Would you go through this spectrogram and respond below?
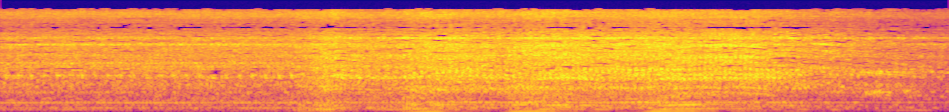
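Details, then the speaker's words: Car engine idling after tappet (valve clearance) adjustment: smooth, even idle with a brief rev rise and no valve tick or clatter. Before adjustment it ticked loudly and lacked pickup and power. "So sekarang ni TEC dah tak bunyi. Enjin still running."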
